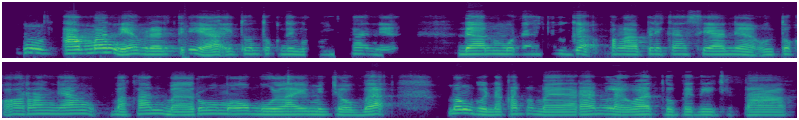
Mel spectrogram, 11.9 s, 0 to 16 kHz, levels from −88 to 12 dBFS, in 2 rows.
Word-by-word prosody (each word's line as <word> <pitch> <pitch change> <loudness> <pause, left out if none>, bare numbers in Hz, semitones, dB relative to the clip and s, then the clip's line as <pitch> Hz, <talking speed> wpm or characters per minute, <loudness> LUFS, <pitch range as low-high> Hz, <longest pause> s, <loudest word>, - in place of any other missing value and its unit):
Mhm, 250 -3 +1 0.2
aman 245 +5 +7
ya - - +7
berarti 170 0 +1 0.2
ya? - - +6
Itu 170 - -8
untuk 190 +1 -8
digunakan 170 +3 -7
ya - - -4 0.5
dan 180 0 +7
mudah 175 -2 -4
juga 190 0 -1 0.2
pengaplikasiannya 175 -1 0
untuk 170 +3 -3
orang 190 +2 -2
yang 200 +1 +1 0.3
bahkan 185 +6 -2
baru 155 +5 -1 0.2
mau 180 +1 +1
mulai 165 -1 +2
mencoba 155 -1 0 0.6
menggunakan 180 -6 +1
pembayaran 160 0 -1
lewat 160 +3 +2
dompet 155 0 -5
digital. 145 -2 -4
170 Hz, 130 wpm, -22 LUFS, 155-185 Hz, 0.6 s, aman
